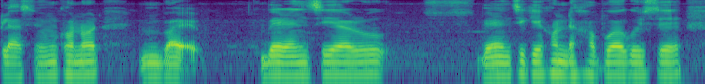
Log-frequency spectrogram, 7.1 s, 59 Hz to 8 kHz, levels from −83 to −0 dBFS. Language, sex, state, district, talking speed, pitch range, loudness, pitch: Assamese, male, Assam, Sonitpur, 100 wpm, 100-110 Hz, -18 LUFS, 105 Hz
